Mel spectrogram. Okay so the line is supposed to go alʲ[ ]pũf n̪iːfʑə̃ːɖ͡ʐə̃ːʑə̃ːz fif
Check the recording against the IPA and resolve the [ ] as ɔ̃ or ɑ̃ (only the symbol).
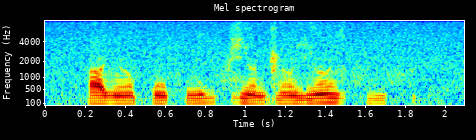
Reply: ɔ̃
